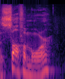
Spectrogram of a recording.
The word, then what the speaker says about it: sophomore: Who's a sophomore. Or as Bob Davis always says, a sophomore. He said there's three O's in that word. You pronounce them all.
